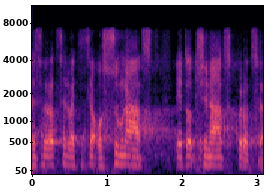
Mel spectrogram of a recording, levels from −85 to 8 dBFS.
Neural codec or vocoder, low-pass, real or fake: codec, 16 kHz, 2 kbps, FreqCodec, smaller model; 7.2 kHz; fake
